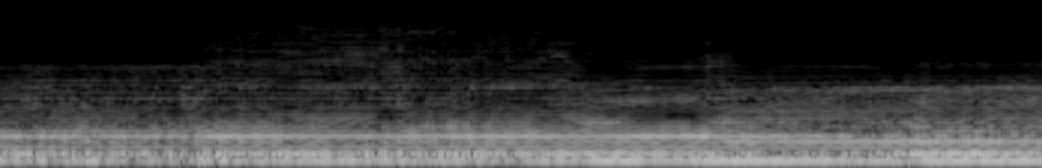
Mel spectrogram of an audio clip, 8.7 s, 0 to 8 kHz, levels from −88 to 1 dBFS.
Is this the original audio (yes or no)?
no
